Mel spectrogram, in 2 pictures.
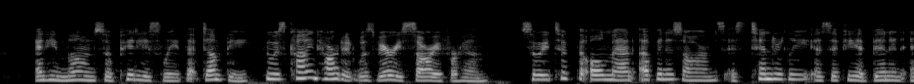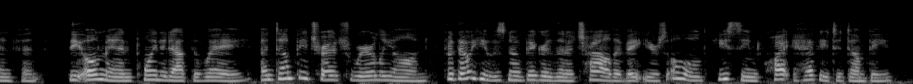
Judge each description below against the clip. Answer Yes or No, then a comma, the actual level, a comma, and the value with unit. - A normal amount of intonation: Yes, average, 4.5 semitones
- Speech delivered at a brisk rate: Yes, fast, 215 wpm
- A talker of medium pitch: No, high, 195 Hz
